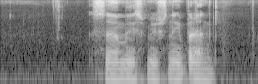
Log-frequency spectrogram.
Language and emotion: Russian, neutral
